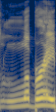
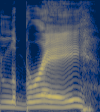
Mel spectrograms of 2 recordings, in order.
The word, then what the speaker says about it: labret: Now, the basis of this word, Labret, or Labret, or Laburt, or the new one I heard recently, what was it? Labret, like Bret, like British, Labret.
